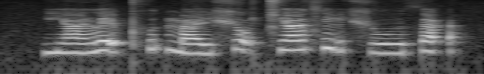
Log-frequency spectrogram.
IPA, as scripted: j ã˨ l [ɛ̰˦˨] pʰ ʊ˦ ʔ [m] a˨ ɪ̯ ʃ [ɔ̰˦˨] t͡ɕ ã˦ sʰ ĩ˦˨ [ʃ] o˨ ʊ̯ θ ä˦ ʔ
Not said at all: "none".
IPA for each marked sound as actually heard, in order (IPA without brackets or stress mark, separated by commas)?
ɛ̰˦˨, m, ɔ̰˦˨, ʃ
